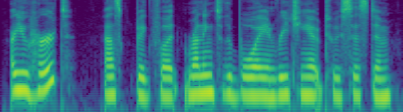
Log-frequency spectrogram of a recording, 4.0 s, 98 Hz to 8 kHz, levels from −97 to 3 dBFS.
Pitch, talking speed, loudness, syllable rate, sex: 200 Hz, 240 wpm, -17 LUFS, 6.2 syllables/s, female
